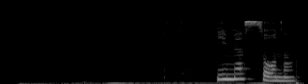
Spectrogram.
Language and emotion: Russian, neutral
